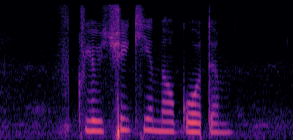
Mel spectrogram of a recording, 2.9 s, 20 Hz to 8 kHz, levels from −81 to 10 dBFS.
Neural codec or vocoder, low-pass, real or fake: codec, 24 kHz, 0.9 kbps, WavTokenizer, medium speech release version 2; 7.2 kHz; fake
